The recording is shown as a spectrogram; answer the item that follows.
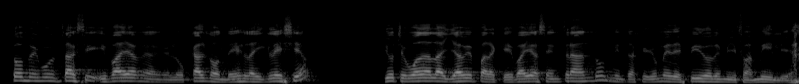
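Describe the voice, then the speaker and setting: A man, a pastor telling a story in a sermon and building to loud, emphatic preaching. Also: medium pitch. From Peru.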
